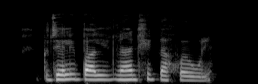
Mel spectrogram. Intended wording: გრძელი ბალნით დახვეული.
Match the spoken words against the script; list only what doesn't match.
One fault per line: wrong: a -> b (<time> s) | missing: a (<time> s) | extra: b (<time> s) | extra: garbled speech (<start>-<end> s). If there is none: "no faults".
no faults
